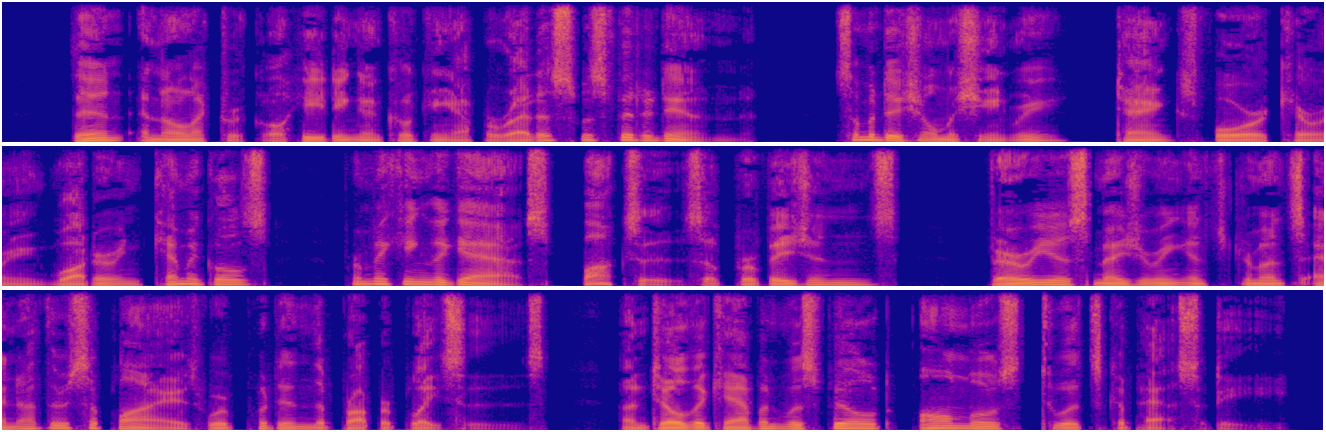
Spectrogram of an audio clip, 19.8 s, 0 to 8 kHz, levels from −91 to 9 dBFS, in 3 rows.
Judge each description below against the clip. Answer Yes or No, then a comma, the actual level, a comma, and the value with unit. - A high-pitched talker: No, low, 100 Hz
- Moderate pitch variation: No, wide, 6.4 semitones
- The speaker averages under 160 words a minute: Yes, average, 140 wpm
